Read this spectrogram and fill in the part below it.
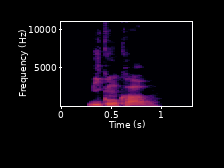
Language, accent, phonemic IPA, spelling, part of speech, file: French, France, /bi.kɔ̃.kav/, biconcave, adjective, LL-Q150 (fra)-biconcave.wav
- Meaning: biconcave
